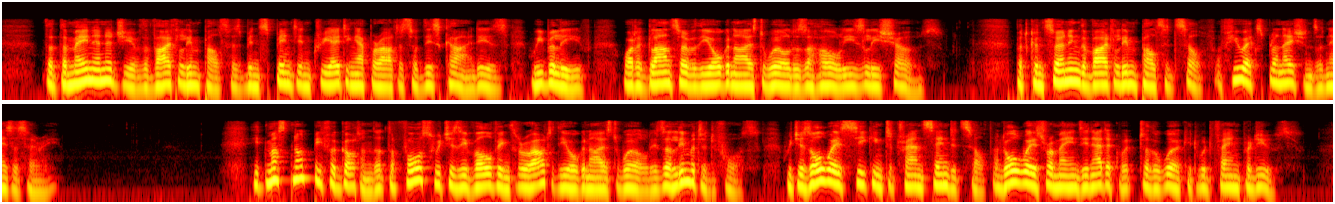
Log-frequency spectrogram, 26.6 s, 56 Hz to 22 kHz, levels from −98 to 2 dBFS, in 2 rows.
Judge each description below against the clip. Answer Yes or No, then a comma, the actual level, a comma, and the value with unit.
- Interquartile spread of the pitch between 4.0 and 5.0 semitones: No, average, 3.4 semitones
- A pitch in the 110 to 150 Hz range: Yes, medium, 140 Hz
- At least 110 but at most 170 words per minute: No, average, 180 wpm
